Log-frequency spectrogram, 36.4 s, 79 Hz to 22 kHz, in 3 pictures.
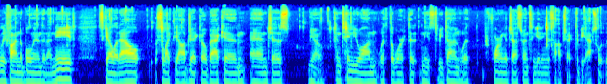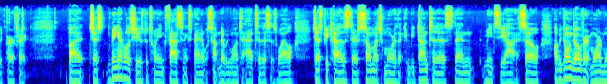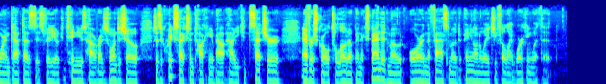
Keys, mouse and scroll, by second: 0.1 click, 0.5 KP_Decimal, 1.0 middle click, 1.3 s, 1.8 click, 2.2 middle click, 2.4 scroll down 5, 2.9 click, 3.1 q, 3.5 click, 3.8-4.3 scroll down 4, 4.3-5.6 scroll up 5, 5.6-5.9 scroll down 1, 5.9 click, 6.2 scroll down 1, 6.3 scroll up 1, 6.4 middle click, 6.5-6.8 typing, 8.3 click, 10.4 click, 10.7 scroll down 1, 10.8 1, 11.0 middle click, 12.1 click, 12.4 q, 13.0 click, 13.5-15.4 scroll down 18, 15.9-17.3 scroll down 7, 17.4-18.0 scroll down 6, 18.4 scroll down 3, 19.2 scroll up 4, 20.4-22.2 scroll up 8, 22.2-23.3 scroll up 8, 23.8-25.0 scroll up 10, 25.6-26.8 scroll up 9, 26.8-27.1 scroll down 7, 32.2 right click.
